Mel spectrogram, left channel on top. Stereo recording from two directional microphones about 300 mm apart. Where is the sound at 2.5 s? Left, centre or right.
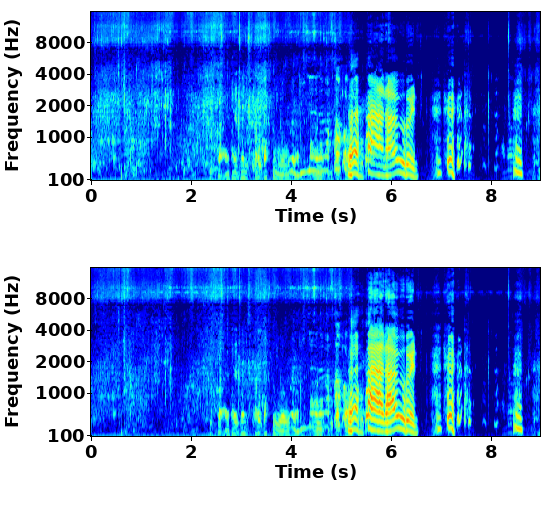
Centre.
